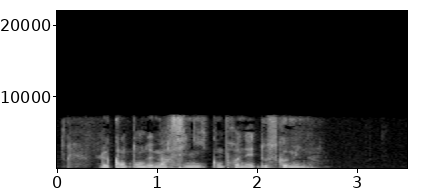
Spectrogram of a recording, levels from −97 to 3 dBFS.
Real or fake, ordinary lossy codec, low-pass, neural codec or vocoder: real; AAC, 48 kbps; 7.2 kHz; none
